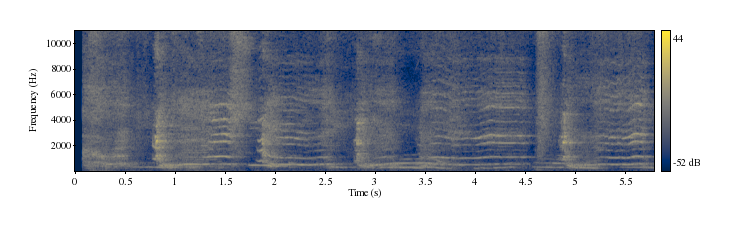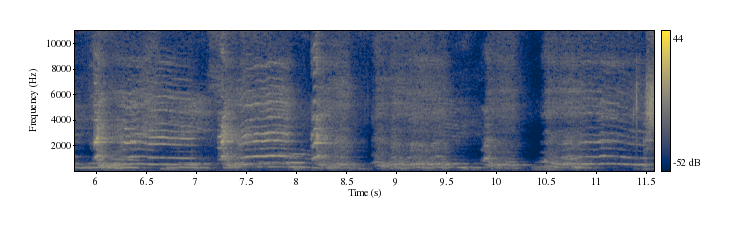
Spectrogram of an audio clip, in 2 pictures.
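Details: A pet red fox named Lesya, apparently protesting at being woken and not wanting to go outside, gives a run of high, squeaky whining calls one after another.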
